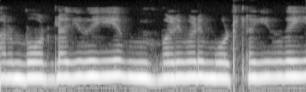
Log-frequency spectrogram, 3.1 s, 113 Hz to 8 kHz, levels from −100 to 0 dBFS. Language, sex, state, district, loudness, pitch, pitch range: Hindi, female, Himachal Pradesh, Shimla, -9 LUFS, 230 Hz, 225-235 Hz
